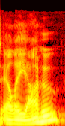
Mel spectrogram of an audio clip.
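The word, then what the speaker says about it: אליהו: it's about an interaction that takes place between Eli Yahoo that's the Jewish Prophet that we call Elijah his real Hebrew name is Eli Yahoo and Ellie Shaw that's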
